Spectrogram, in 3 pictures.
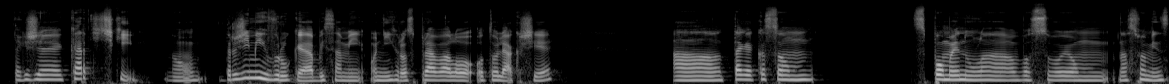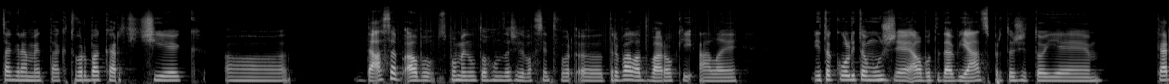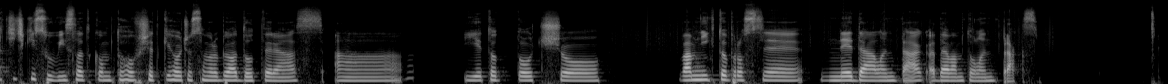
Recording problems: crackling; faint; from 16 to 19 s, from 30 to 31 s and from 31 to 34 s; 30 dB below the speech

